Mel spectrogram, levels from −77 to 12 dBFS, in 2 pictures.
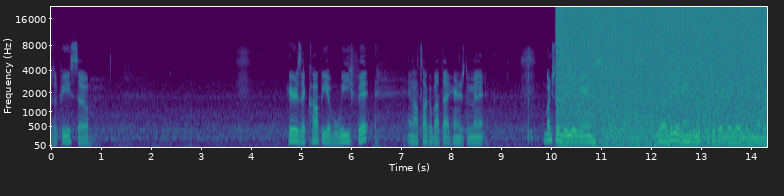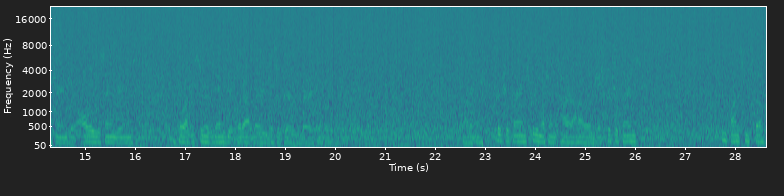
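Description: From about 10.10 s to the end at 28.64 s there's an unreliable data bit: one marginal line flips randomly, throwing identical spikes around -8 dBFS, a constant crackly fizz.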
